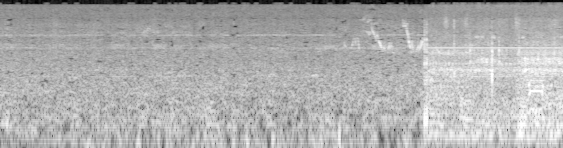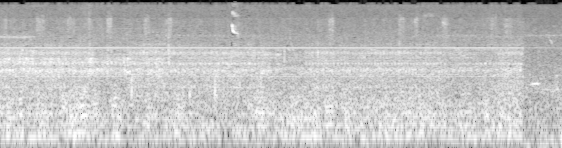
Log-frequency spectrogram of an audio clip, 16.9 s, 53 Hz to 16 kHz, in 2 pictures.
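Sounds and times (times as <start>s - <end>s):
blue straight-billed bird singing: 4.9s - 16.8s.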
